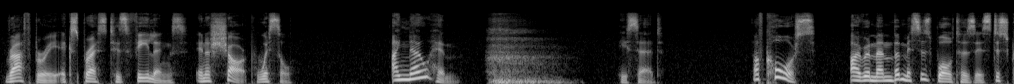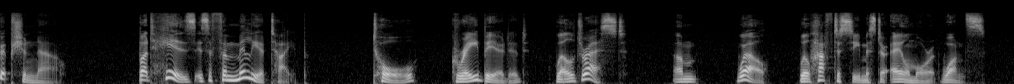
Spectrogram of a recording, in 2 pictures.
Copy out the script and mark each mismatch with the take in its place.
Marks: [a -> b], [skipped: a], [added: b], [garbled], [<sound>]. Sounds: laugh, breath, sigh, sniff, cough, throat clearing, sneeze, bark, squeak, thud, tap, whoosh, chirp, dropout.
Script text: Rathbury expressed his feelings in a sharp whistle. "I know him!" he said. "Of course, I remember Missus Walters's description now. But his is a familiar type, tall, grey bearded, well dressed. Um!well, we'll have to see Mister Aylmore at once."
Rathbury expressed his feelings in a sharp whistle. "I know him!" [sigh] he said. "Of course, I remember Missus Walters's description now. But his is a familiar type, tall, grey bearded, well dressed. Um!well, we'll have to see Mister Aylmore at once."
